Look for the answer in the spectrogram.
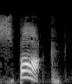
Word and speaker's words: Spock: It says Spock, S-P-O-C-K. Spock rhymes with, you know.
